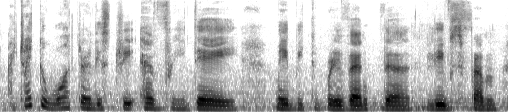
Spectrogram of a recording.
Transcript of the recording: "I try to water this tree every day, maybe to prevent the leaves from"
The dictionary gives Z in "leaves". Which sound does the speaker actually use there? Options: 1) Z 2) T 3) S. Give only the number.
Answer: 3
